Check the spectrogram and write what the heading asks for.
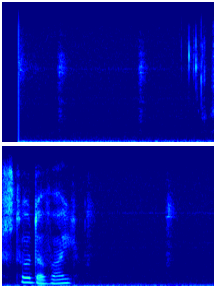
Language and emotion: Russian, neutral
